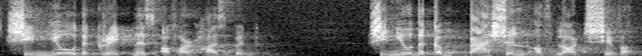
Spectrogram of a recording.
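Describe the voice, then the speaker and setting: Slow-speaking Indian man in a reverberant hall. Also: a little high, a bit bright. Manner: deliberate, dramatic, with short pauses between phrases. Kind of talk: devotional storytelling for children. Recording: long reverberant hall echo.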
